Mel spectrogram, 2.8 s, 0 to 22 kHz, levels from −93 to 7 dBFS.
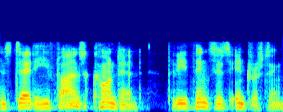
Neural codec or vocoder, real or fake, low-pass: codec, 44.1 kHz, 7.8 kbps, DAC; fake; 5.4 kHz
